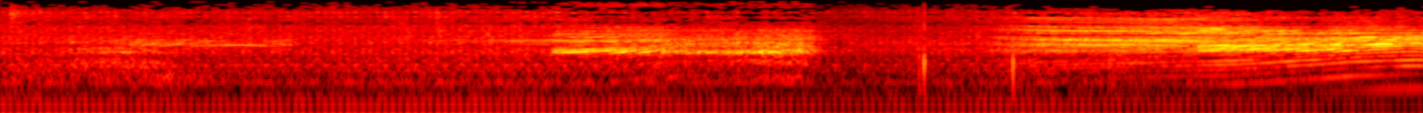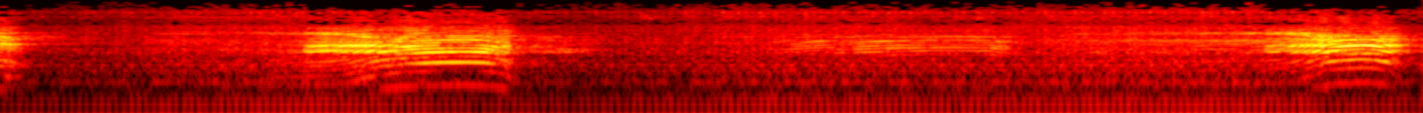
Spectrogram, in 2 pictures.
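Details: Cows mooing in response to mooing played to them from a speaker: several long, loud, drawn-out moos, some wavering and sliding, come in bursts every few seconds with quieter low rumbling between them.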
